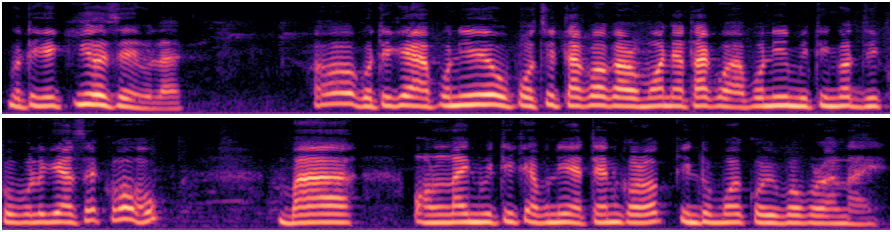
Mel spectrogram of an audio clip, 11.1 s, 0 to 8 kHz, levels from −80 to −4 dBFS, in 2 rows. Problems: constant background noise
